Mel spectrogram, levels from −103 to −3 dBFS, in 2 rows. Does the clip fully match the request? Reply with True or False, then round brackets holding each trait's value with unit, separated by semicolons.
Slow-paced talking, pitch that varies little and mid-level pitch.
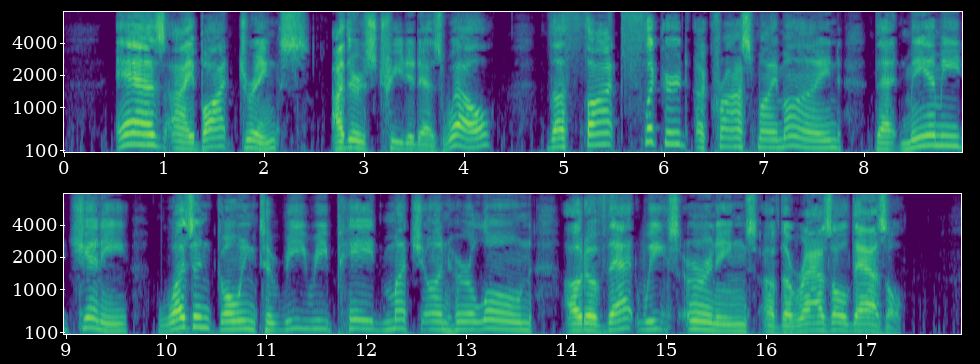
False (115 wpm; 4.3 semitones; 165 Hz)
